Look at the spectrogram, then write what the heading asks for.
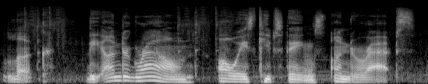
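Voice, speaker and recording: A woman's voice: extremely low pitch, expressive, slow pace, vocal fry, a little mellow, a little hiss or hum, full character voice. An actress playing a shrewd female underground ally in a video game, with a laid-back, knowing, teasing manner.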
